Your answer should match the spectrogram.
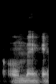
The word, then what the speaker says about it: omega: Here, we're going to be pronouncing this as an O, and we'll be pronouncing omega as an aw, almost like a Bronx or English, or I guess I should say British English vowel.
